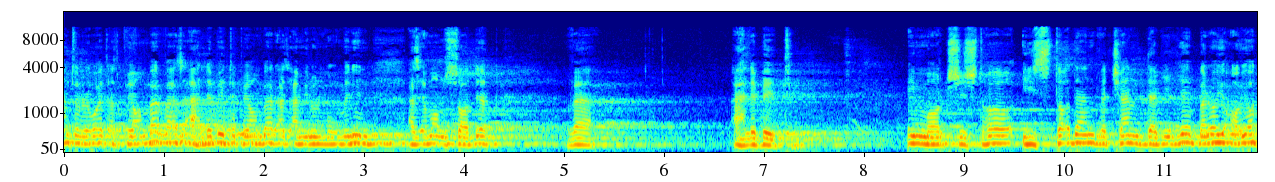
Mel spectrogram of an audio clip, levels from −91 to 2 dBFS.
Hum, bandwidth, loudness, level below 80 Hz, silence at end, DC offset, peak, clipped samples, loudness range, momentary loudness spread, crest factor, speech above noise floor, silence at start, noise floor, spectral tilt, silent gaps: none; 11.5 kHz; -26 LUFS; -52 dBFS; 0 s; under 0.1%; -10 dBFS; under 0.1%; 6 LU; 16 LU; 16 dB; 24 dB; 0 s; -49 dBFS; -7 dB/octave; none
